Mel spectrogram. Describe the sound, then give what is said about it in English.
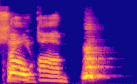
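The speaker's own dog barks three times loudly, two quick barks back to back, then a third after a brief pause. “My dog.”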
